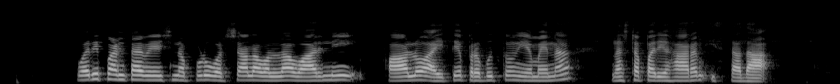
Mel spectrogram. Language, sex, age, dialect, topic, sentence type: Telugu, male, 31-35, Telangana, agriculture, question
